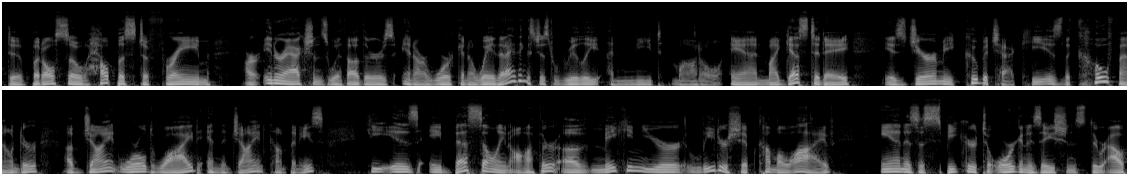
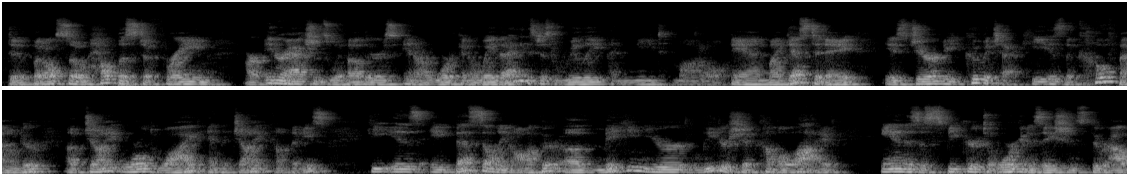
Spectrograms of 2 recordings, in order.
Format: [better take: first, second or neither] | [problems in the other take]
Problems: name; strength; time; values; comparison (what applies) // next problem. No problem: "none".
first | room echo; noticeable; dies away in 0.4 s // off-mic speech; far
